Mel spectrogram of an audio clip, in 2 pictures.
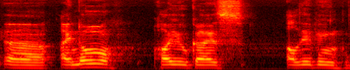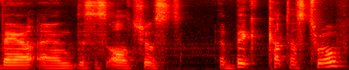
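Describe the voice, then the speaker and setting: Guy chatting on a livestream, medium pitch, jokey, keeps stopping to find the word. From Portugal. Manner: halting, searching for words, jokey. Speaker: live streamer, console repair video maker. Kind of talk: casual live stream chat.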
